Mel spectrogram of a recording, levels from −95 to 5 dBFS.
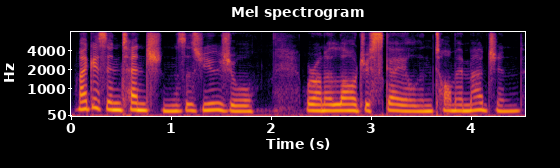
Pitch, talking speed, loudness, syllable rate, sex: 220 Hz, 160 wpm, -20 LUFS, 5.6 syllables/s, female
